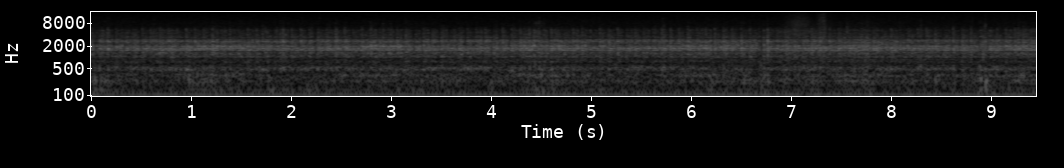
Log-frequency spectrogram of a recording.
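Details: Newly assembled Tamiya Display Turntable (black) on its first test spin: steady, high, buzzy whir with no speed change; the gear train is noisy, and the owner dislikes it and may fix it.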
